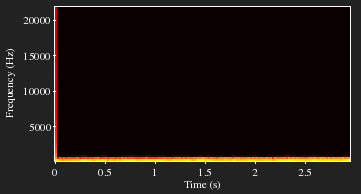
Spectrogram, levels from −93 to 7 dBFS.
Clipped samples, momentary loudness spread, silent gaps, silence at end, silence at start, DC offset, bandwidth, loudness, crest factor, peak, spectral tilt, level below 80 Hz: under 0.1%; 5 LU; none; 0 s; 0 s; under 0.1%; 0.5 kHz; -31 LUFS; 8 dB; -6 dBFS; -17 dB/octave; -28 dBFS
